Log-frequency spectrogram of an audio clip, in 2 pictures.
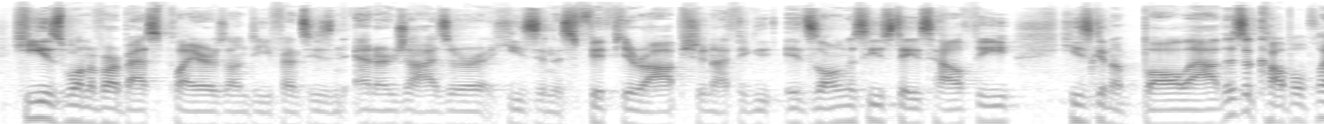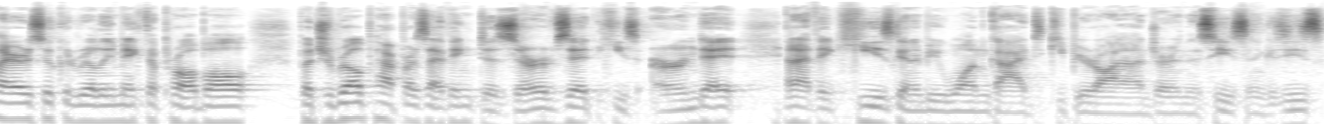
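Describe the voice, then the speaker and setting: A man's voice: deep voice, fairly bright tone, a little hiss or hum. A man hosting a sports show, giving casual fan commentary in an informal, conversational way, talking to callers like friends.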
